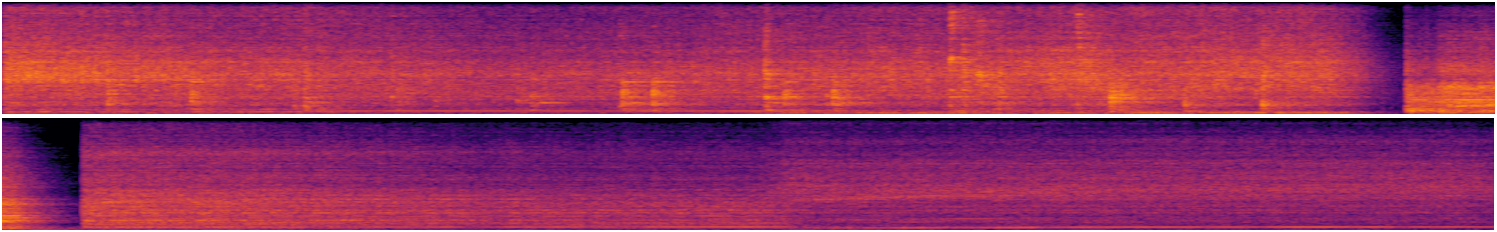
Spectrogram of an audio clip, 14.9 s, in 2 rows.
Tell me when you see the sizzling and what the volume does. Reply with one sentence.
The sizzling can be heard from 0.0 to 6.8 s, getting quieter then louder.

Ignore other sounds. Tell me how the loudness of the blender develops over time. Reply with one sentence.
The loudness of the blender goes up, then down.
